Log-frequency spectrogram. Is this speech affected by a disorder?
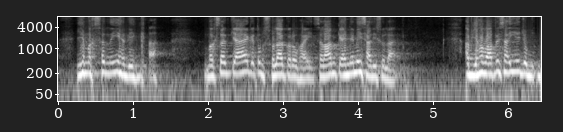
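No.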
